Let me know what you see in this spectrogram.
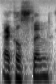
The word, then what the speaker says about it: Eccleston: That's why I like Christopher Eccleston character. I'm probably saying his last name wrong. – You said it right, Eccleston.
